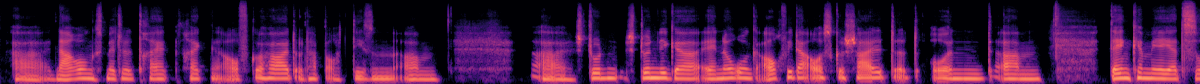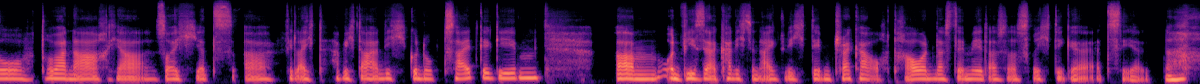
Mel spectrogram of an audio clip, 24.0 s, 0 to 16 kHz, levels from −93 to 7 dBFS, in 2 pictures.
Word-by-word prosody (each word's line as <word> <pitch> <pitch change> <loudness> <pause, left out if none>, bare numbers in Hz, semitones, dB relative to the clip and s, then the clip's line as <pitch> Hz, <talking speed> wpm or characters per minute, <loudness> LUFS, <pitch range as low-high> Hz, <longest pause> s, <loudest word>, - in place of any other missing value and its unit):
äh, 70 - -3
Nahrungsmitteltra 165 +1 0 0.2
Tracken 170 0 -5
aufgehört 180 -1 +1
und 165 - -4
habe 165 0 -4
auch 145 - -5
diesen, 80 0 -1
ähm, 150 -1 -1 0.9
äh, 145 - 0
stun 185 +3 +2
stündige 195 -1 +4
Erinnerung 180 +2 +2
auch 170 -3 +1
wieder 210 -2 +2
ausgeschaltet 200 +1 +1
und, 170 - +2
ähm, 165 -1 +2 0.7
denke 185 +2 +6
mir 175 -2 +5
jetzt 165 -2 +2
so 170 -1 +1
drüber 175 0 +2
nach: 80 - 0
„Ja, 155 +2 -2
soll 155 +2 -2
ich 155 - -5
jetzt, - - -4
äh 80 +2 -2 0.2
vielleicht - - -4
habe - - -5
ich - - -7
da - - 0
nicht 170 -1 -4
genug 165 -2 -1
Zeit 180 +2 0
gegeben. 190 +1 +1 0.8
Ähm, 160 -1 +5
und 180 - +2
wie 175 - +5
sehr 155 - +1
kann 170 -1 -2
ich 160 - -4
denn 155 - -3
eigentlich 150 -2 -4
dem 155 -2 -2
Tracker 160 -1 -1
auch - - -10
trauen, 160 +1 +1
dass 160 -4 -2
der - - -2
mir 155 -1 +1
da 150 - -4
das 75 - -6
Richtige - - -4
erzählt?“, - - -5
ne? 140 +4 +5
165 Hz, 140 wpm, -25 LUFS, 155-180 Hz, 0.9 s, denke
